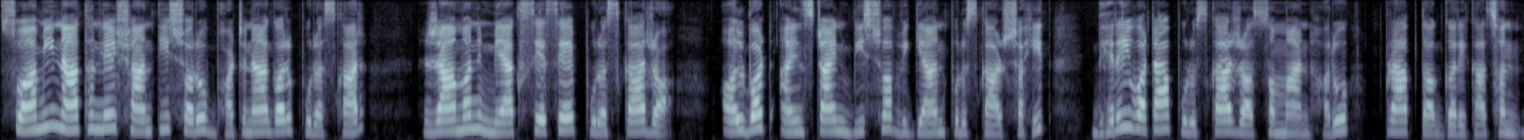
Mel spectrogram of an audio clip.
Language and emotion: Nepali, neutral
